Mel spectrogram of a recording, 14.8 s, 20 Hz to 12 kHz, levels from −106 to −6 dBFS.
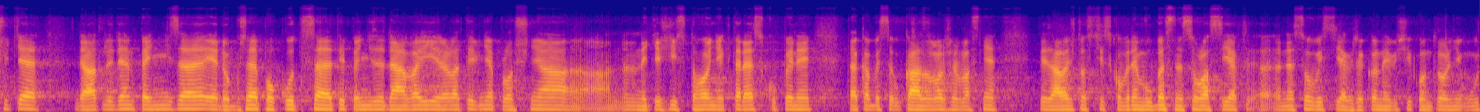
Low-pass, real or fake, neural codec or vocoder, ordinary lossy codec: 7.2 kHz; real; none; Opus, 16 kbps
